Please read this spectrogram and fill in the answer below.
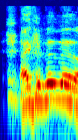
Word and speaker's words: Ashtabula: How do you pronounce that? Ashtabula, Ohio.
